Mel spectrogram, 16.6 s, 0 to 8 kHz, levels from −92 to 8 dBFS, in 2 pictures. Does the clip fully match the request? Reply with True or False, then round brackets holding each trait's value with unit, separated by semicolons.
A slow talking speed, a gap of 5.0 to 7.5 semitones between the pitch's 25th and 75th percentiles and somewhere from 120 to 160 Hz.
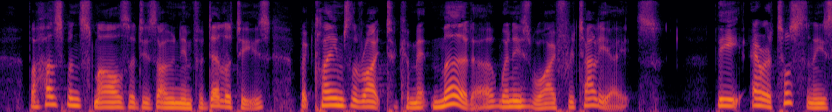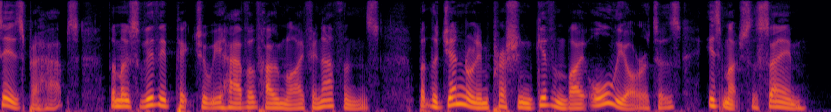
False (165 wpm; 5.3 semitones; 140 Hz)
